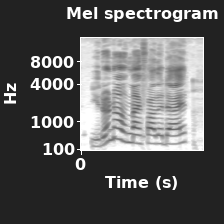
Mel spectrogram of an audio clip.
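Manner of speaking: particular tune with a questioning intonation. Retelling a waitress's reply in a quarrel, imitating the waitress's intonation. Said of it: "it was that intonation too".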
